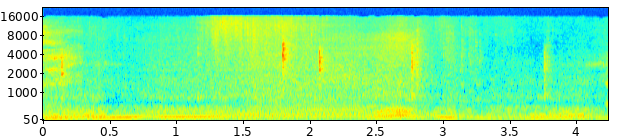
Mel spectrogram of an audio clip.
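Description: A car drives in State of Decay 2 at dusk, its engine a steady low hum with a slight rise in revs, quiet and continuous with no talk over it.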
